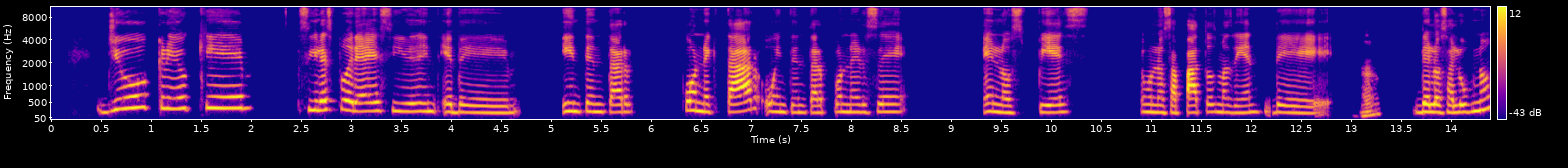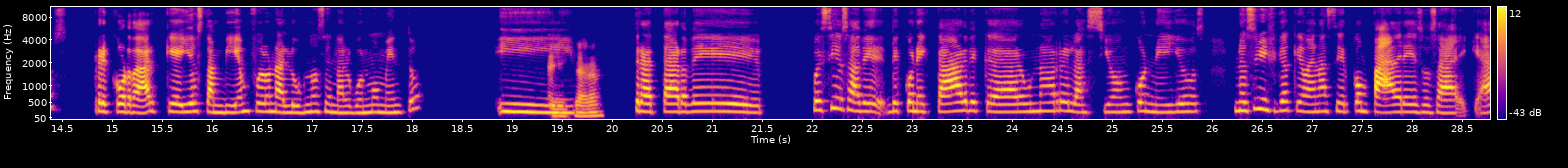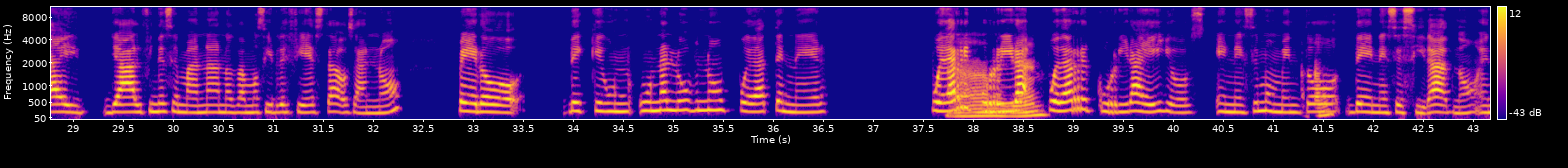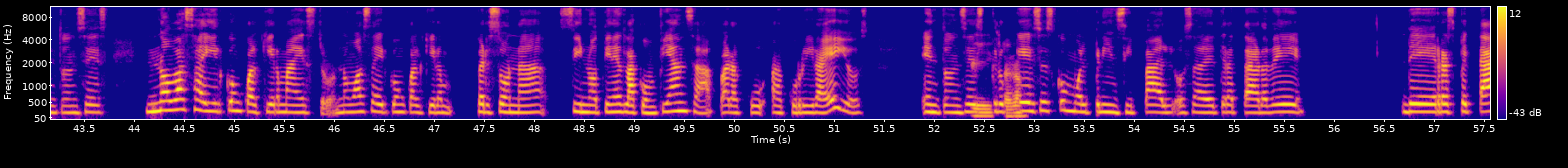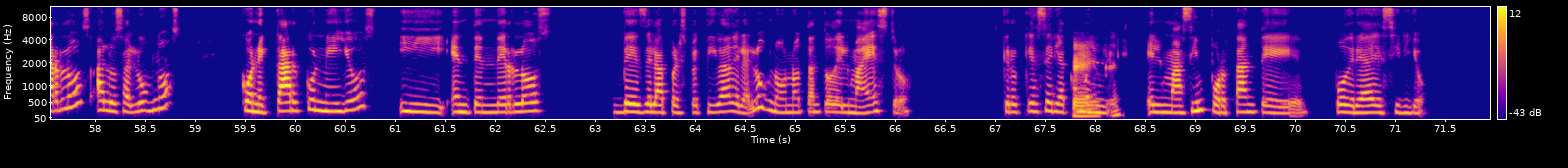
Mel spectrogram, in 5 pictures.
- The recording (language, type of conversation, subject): Spanish, podcast, ¿Qué profesor o profesora te inspiró y por qué?
- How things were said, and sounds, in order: "acudir" said as "acurrir"; tapping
